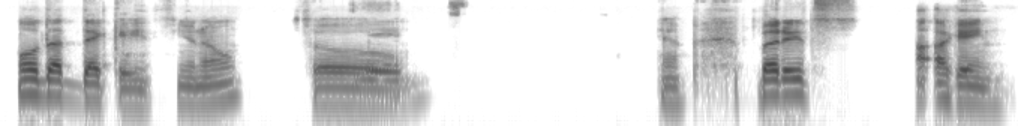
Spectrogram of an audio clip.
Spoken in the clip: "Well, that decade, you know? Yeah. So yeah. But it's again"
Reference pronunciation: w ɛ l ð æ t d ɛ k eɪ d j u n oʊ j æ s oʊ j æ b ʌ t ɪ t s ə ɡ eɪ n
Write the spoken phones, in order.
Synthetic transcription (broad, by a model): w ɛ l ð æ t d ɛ k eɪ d j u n oʊ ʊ s oʊ j æ b ʌ t ɪ t s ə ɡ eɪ n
